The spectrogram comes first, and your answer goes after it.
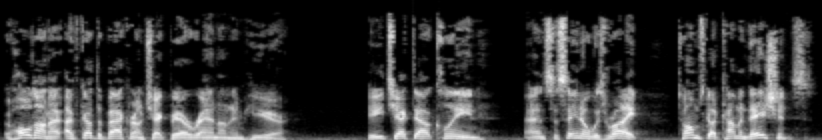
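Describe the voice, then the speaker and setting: An actor playing a businesslike intelligence analyst in an audio drama, clipped and matter-of-fact. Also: male voice, fairly high pitch, animated, a little slow. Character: businesslike male intelligence analyst reporting findings.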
